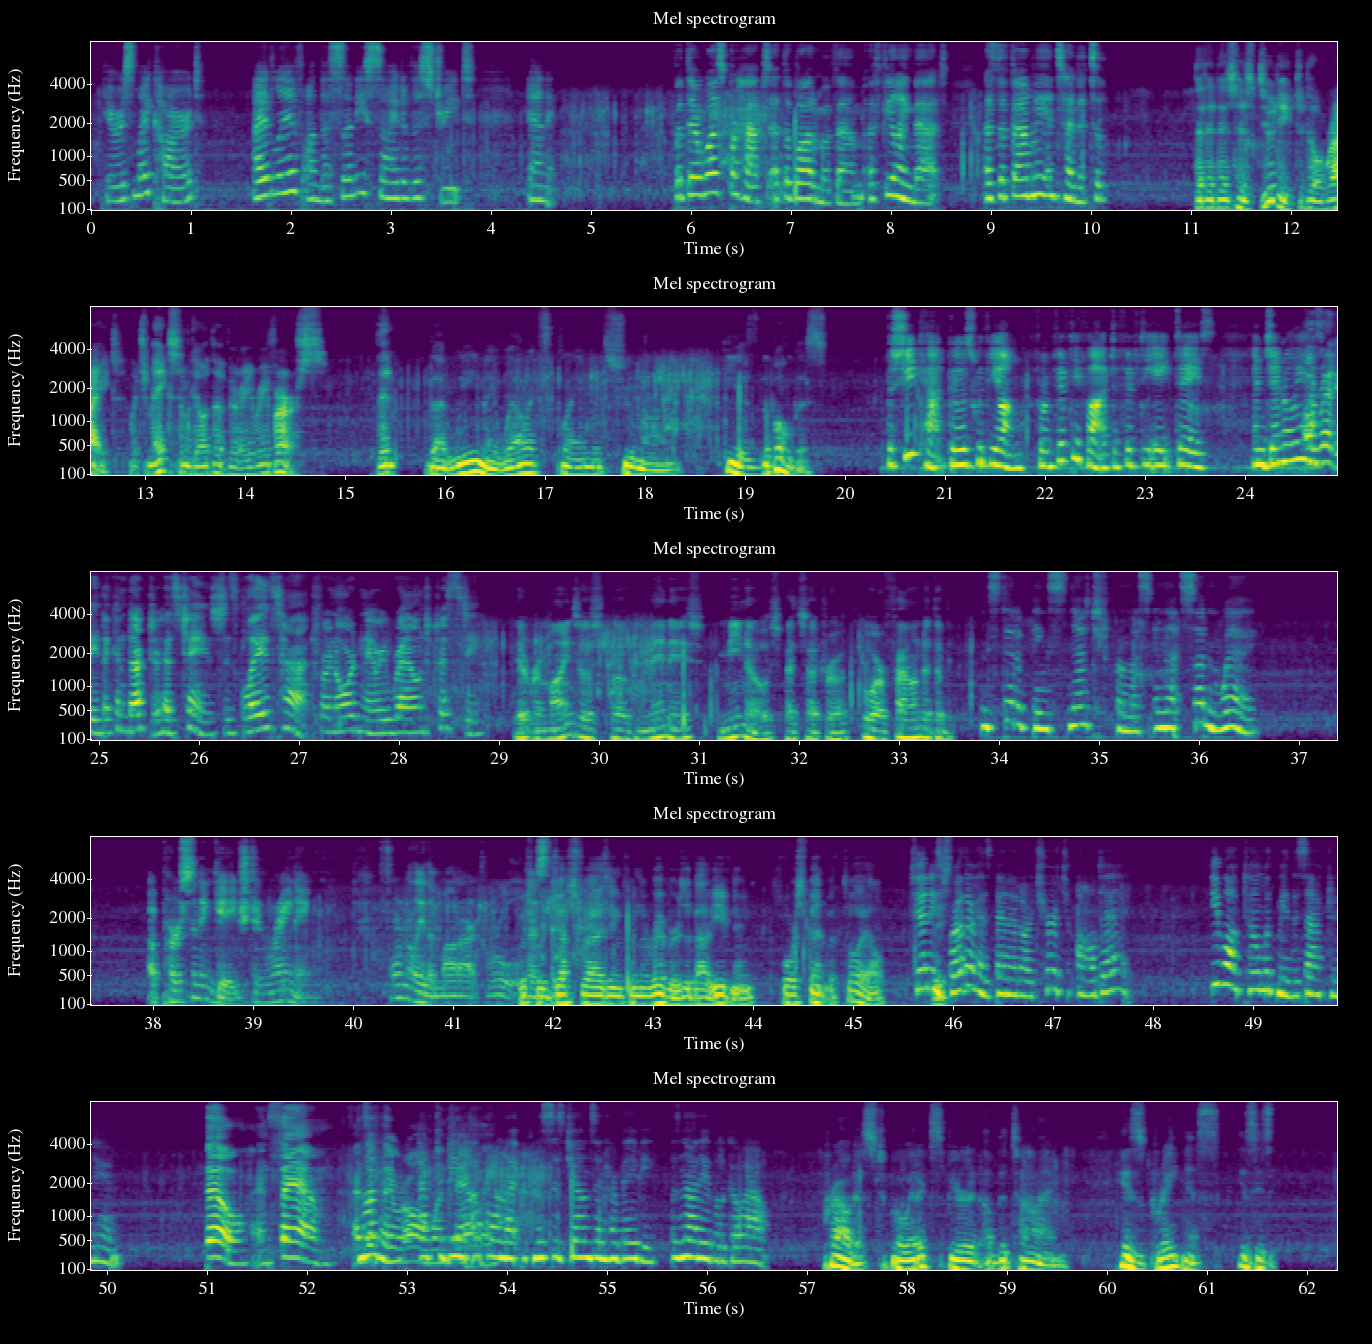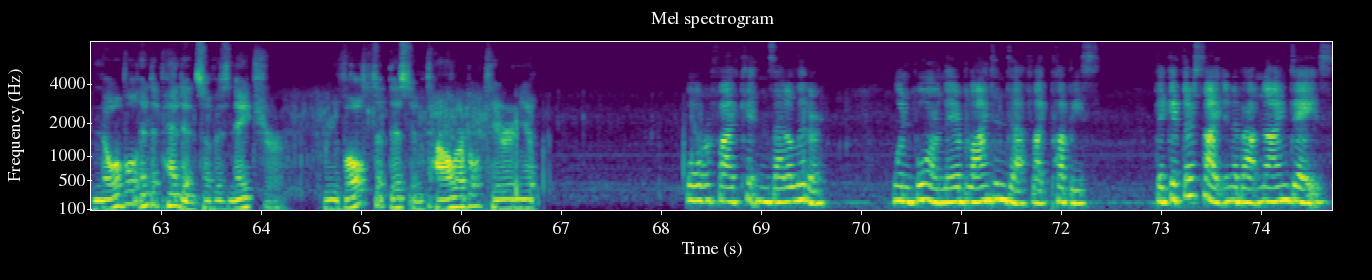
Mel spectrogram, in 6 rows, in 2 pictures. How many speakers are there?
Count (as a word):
ten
